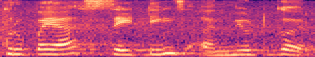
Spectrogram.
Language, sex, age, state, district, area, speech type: Marathi, female, 45-60, Maharashtra, Mumbai Suburban, urban, read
